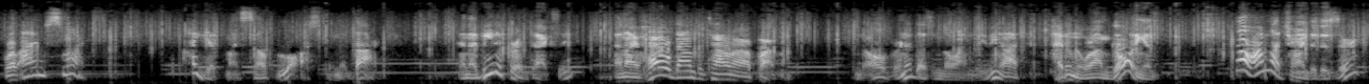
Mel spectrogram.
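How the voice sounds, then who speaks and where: A man's voice: mid-range voice, wildly swooping pitch, normal speed, faint music behind. An actor playing an aggrieved young soldier husband who tells his story in a folksy, hesitant, conversational way in a 1940s radio drama. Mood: tense, confiding. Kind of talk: 1940s radio drama first-person narration. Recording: dull old 1940s radio recording.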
